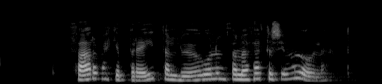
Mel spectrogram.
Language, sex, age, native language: Icelandic, female, 30-39, Icelandic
